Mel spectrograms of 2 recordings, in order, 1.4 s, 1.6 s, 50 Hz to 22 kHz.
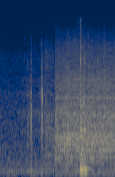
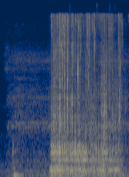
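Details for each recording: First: Drummond 1 HP shallow well pump after repair of pressure loss and constant on-off cycling: a couple of light clicks, then the motor kicks in with a steady, even hum, no rattle or cycling; normal start. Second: Drummond 1 hp shallow well pump with pressure loss: fast staccato chattering, about three pulses a second, over running water as the pump cycles on and off constantly with one faucet open. Short cycling because the pressure tank has lost its air charge.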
